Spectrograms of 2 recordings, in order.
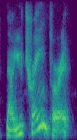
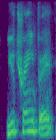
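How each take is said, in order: First: Said in the usual way. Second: "train" pushed up high and leaned on; stress on train. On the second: Retold or imitated. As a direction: hit the word "train" with a higher pitch. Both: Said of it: "Well, there's a novelty, right?".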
